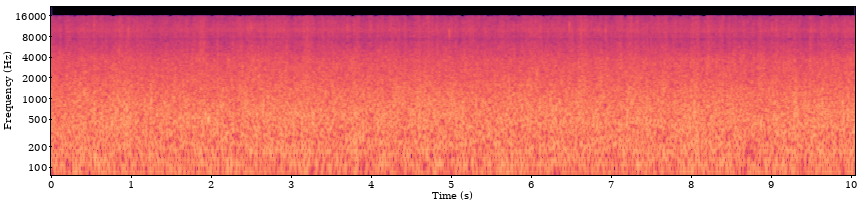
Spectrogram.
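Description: River water rushing steadily over rocks, an even hiss of running water with no break.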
